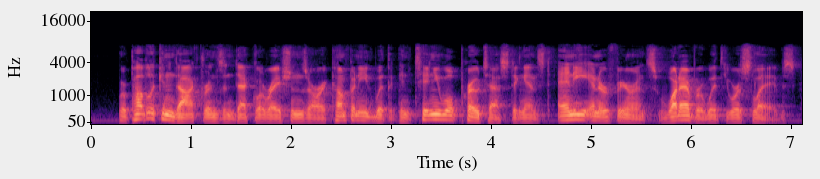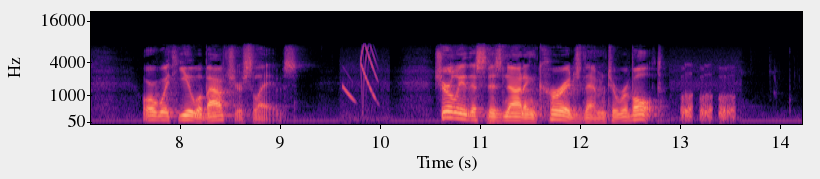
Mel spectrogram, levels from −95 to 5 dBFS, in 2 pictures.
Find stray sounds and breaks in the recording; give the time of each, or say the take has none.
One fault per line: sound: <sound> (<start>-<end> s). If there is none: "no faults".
sound: chirp (9.6-10.0 s)
sound: laugh (13.0-13.6 s)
